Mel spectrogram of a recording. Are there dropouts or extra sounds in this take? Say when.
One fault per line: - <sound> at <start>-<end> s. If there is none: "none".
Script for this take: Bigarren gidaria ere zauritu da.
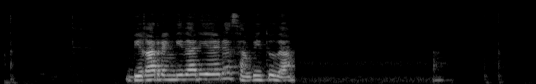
none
